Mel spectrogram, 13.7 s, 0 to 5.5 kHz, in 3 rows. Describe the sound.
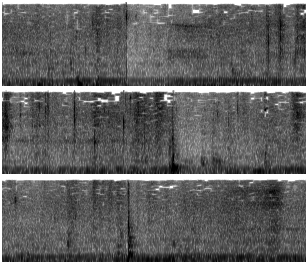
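Thin Bible pages rustle and flip as someone looks up Psalm 119, with soft, repeated rubbing and brushing sounds and a few sharper flicks over a faint low hum.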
